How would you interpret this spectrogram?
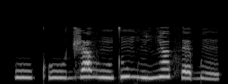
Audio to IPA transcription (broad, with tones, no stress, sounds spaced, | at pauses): uː˨ kʼ uː˨ d͡ʒ a˦ v ũ˨ t ũ˦ b ĩ˨ ɲ ã˦ s ɛ˨ ɓ ɪ˨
